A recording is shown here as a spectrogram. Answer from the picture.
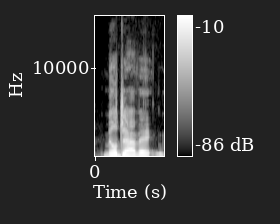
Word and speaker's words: Miljavac: Miljavic.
